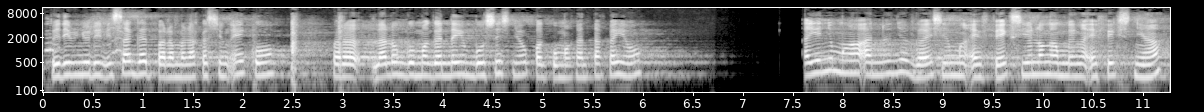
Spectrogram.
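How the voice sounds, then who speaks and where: A woman's voice: fairly high pitch, fairly even intonation, moderate pace, mellow. A Filipina vlogger, casually demoing her sound card and chatting to viewers. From Philippines. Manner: chatty, addresses viewers as guys. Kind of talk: casual product demo. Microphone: USB sound card mic with effects. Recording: heavy echo effect on voice.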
